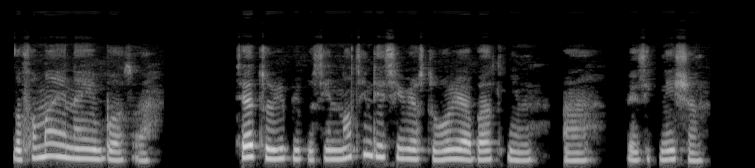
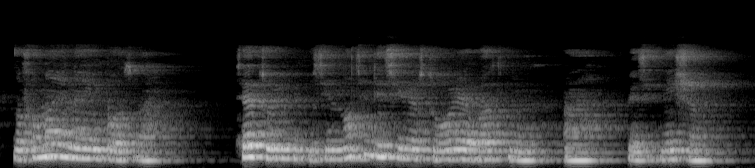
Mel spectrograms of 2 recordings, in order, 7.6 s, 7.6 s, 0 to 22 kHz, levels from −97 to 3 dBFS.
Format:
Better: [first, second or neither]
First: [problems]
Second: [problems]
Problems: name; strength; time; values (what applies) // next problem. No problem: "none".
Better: first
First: none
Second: room echo; dies away in 1 s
